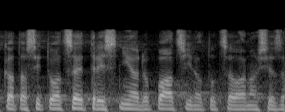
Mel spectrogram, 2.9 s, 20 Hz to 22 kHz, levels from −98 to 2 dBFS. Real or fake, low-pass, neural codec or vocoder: real; 7.2 kHz; none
